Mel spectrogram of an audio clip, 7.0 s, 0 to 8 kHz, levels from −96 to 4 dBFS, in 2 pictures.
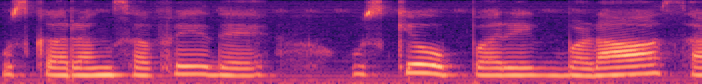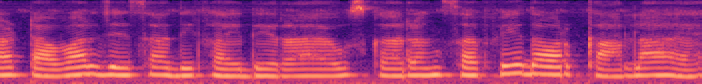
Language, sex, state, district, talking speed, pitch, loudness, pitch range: Hindi, male, Uttarakhand, Tehri Garhwal, 180 wpm, 225 Hz, -16 LUFS, 215-240 Hz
